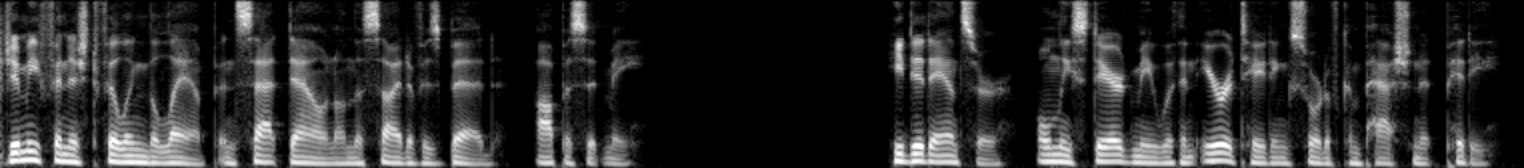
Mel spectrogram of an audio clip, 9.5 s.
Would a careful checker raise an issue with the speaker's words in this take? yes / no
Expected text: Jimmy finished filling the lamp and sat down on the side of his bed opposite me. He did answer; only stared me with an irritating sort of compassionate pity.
no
